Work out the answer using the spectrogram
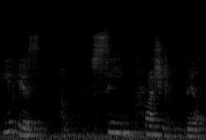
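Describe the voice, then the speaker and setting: An older woman, invited to talk about local birds, chats her way through an informal slide presentation at a podium, wandering off topic, saying um frequently, and clearing her throat. She takes it slowly, her mid-range voice showing lively intonation. Captured from her podium mic by a far-off camera in a lecture hall, the recording sounds distant, echoey, muffled, and noisy.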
